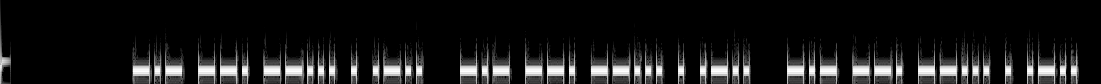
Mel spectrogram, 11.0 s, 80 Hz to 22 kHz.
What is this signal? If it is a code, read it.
Morse code, heard as a keyed tone, about 22 wpm, 700 Hz. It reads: KG7EL KG7EL KG7EL
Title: USA Call Signs Repeated 3x 22wpm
